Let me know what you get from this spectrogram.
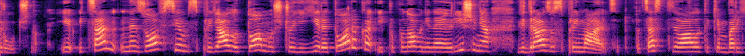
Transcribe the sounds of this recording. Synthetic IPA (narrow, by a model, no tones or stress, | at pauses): ɾut͡ʃnɔ̰ | iit̪sɛnɛzɔwsʲimspɾɪjɑlˠɔt̪ɔmʊʃt͡ʃɔjijiɾet̪ɔɾɪkɐʔipɾɔpɔnɔʋɐnʲinɐjɛjʊɾʲiʃenʲːɐʋʲid̪ɾɑzʊspɾɪjmɑjʊ̰t͡sʲːɐ̥t̪ɔ̥p̚t̪ɔtsɛst̪ʋɑlˠɔt̪ɐkɪmbɐɾʲ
